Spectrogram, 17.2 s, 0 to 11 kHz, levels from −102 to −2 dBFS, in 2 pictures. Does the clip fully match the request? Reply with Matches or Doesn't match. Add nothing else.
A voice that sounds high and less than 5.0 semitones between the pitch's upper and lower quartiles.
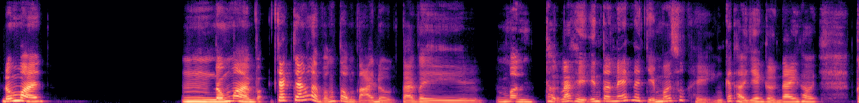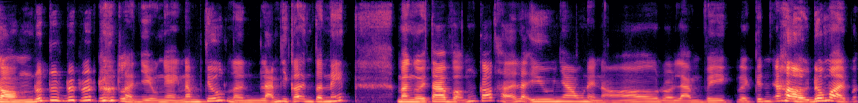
Doesn't match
